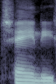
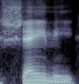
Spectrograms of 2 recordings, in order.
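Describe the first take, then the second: First: The name begins with a ch sound. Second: The name begins with a sh sound. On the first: The speaker calls it wrong. "not Cheney" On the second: The speaker calls it right. "Shaney is the way you pronounce it"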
